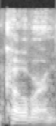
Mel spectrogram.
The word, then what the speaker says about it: Cockburn: Well, you don't even know how to pronounce the name Coburn.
